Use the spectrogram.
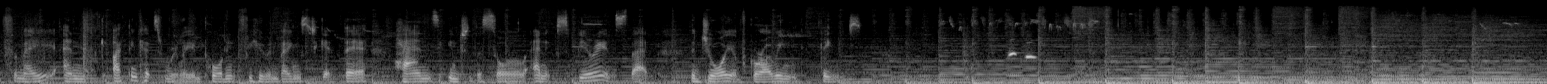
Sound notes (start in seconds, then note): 10.0 whistles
